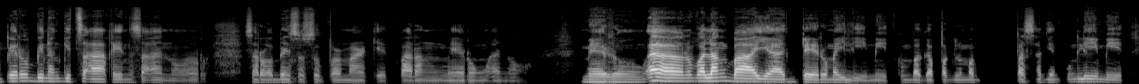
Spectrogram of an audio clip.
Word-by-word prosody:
pero 150 +4 -3
binanggit 145 -2 -4
sa 125 0 0
akin 115 -1 -8
sa 110 -1 -7
ano 95 +1 -18
ro - - -27 0.3
sa 110 - -9
Robinsons 110 0 -6
Supermarket 100 -4 -13
parang 95 0 -9
mayrong 95 -1 -14
ano 85 -1 -21 0.5
mayrong 120 -1 -4
ah, 155 -3 +9
walang 155 +2 +4
bayad 135 -4 +5
pero 115 +1 -1
may 110 -1 -6
limit, 95 -1 -13
kumbaga 105 0 -9
'pag - - -11
lumagpas 105 -1 -10
sa 115 - -13
gan'tong 115 +2 -14
limit 125 -5 -7
115 Hz, 135 wpm, -20 LUFS, 100-125 Hz, 0.5 s, ah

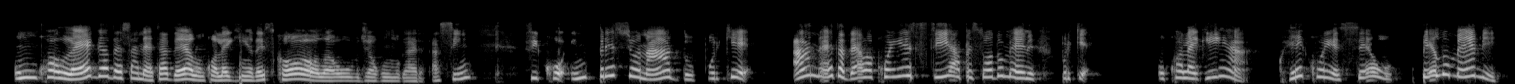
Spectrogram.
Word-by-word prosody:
um 315 +3 +3
colega 320 +5 +5
dessa 295 -4 0
neta 225 +2 +2
dela, 230 -2 +5
um 185 - -3
coleguinha 195 -1 0
da 195 - +1
escola 220 -6 +3
ou 170 -1 -4
de 175 +2 -10
algum 165 +1 -6
lugar 155 -2 -8
assim, 245 - -6 0.5
ficou 285 -3 -1
impressionado, 320 - 0
porque 275 +1 -2 0.4
a 370 +6 +4
neta 370 0 +2
dela 325 +5 +1
conhecia 380 0 -1
a - - -2
pessoa 335 +1 -3
do 395 0 -2
meme, 285 -8 +1 0.2
porque 280 - -5 0.7
o 265 -1 -5
coleguinha 305 +5 -1 0.3
reconheceu 310 - -2 0.2
pelo 460 -3 +1
meme 350 - 0
285 Hz, 125 wpm, -22 LUFS, 230-345 Hz, 0.7 s, colega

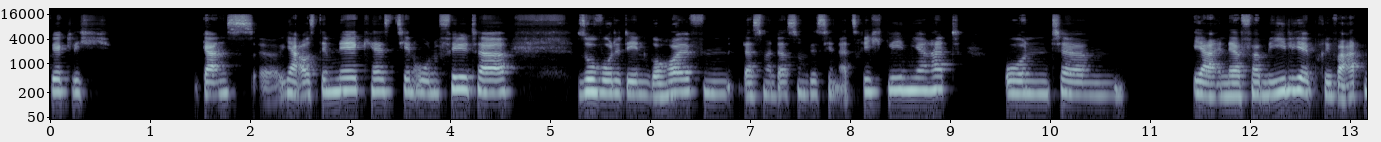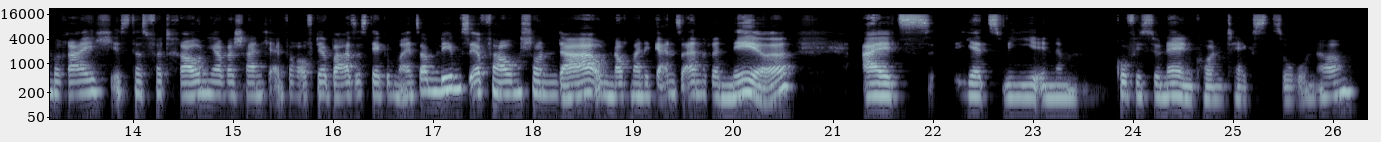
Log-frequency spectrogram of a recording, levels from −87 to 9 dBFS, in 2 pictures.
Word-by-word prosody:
wirklich 205 -1 -4 0.9
ganz, 195 - +4
äh, - - -14
ja, 195 -3 +1
aus 185 - -3
dem 210 0 -2
Nähkästchen 215 -2 +2
ohne 195 -1 -6
Filter. 210 -2 +3 0.7
So 210 +2 +4
wurde 195 -1 -1
denen 185 -1 -3
geholfen, 200 +5 -3
dass 175 -2 -1
man 180 -2 -11
das 180 0 -2
so 200 - -9
'n 185 - -12
bisschen 185 -1 -3
als - - -6
Richtlinie 230 +2 0
hat. 245 0 -3 0.4
Und, 190 0 -3
ähm, 180 -2 -5 0.7
ja, 180 -4 +3
in 165 +1 -7
der 170 0 +3
Familie, 195 +5 0
privaten 175 -1 -3
Bereich 190 +3 -2
ist - - -7
das 190 0 -4
Vertrauen 190 0 -1
ja 180 -1 -3
wahrscheinlich 175 -1 -4
einfach 180 - -11
auf 165 0 -7
der 180 -1 -4
Basis 175 +2 -1
der 175 -2 -1
gemeinsamen 170 +5 -3
Lebenserfahrung 200 -5 +1
schon 185 -3 -4
da 165 +6 +7
und 175 - -6
noch 165 0 -3
mal 170 0 -2
'ne 165 - -8
ganz 185 +2 -2
andere 180 -3 -3
Nähe, 190 - +5 0.7
als 165 0 +7 0.2
jetzt 165 -2 -1
wie 155 -1 -5
in 150 +1 -5
'nem 75 - -8 0.3
professionellen 165 -3 -1
Kontext 140 -1 -6
so, 135 - -12
ne? 170 - -5
185 Hz, 135 wpm, -23 LUFS, 170-205 Hz, 0.9 s, da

